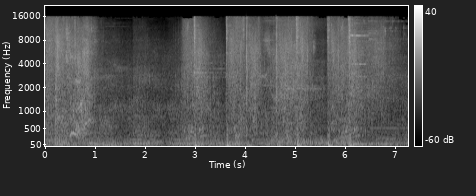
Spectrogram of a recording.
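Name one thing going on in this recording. Magic blasts whoosh and crackle in a fight.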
